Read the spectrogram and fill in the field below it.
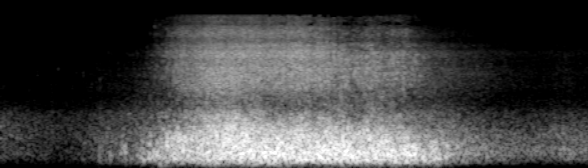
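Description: A large wave crashes loudly against a concrete pier.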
